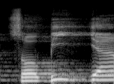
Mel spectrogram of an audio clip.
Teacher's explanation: masuk pada huruf ya yang bertasdid tanpa ditekan lama-lama shobiy ynya kita panjangkan dua harakat Mad iwad cabang dari mad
